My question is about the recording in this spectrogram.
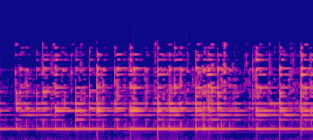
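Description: Bright jingling of a small bell on a harness, a steady metallic tinkle with a few quick shakes over about two seconds, with no talk.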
